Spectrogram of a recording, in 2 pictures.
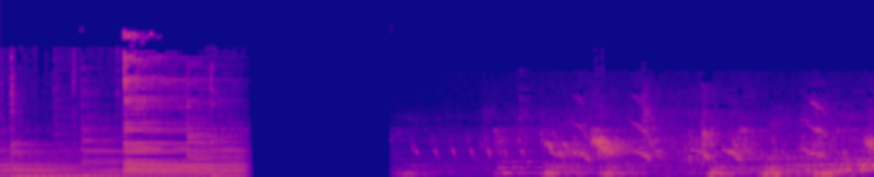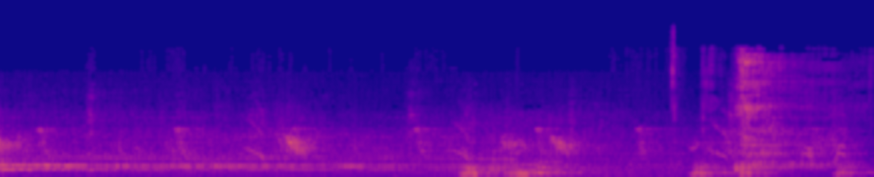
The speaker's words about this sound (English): Sound of a campground full of pets.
